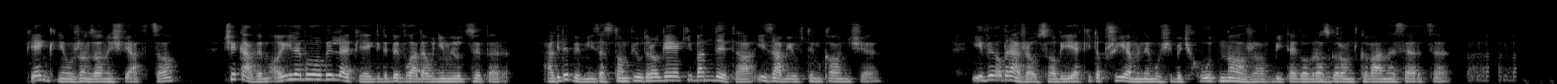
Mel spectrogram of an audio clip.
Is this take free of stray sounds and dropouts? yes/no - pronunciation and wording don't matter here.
no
